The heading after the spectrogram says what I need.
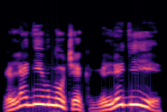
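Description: A sly, boastful old grandfather, as a male narrator puts him on, drawling his words with a teasing lilt. The voice is mellow and dry, rising and falling a lot. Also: mid-range voice, big pitch swings, a little slow, no echo. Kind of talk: audiobook character voice.

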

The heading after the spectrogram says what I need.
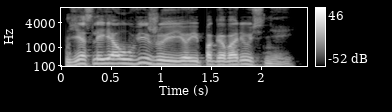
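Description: A man's voice: mid-range voice, very animated, fairly quick, a little mellow, clean tone, pitched above the performer's own voice, natural voice. A man voicing a stubborn, humble male shaman who chants in a ringing voice in a storybook reading.

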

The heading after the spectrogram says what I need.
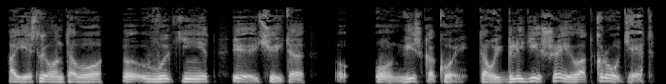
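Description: A man voicing a dim-witted male bandit sidekick who grumbles slowly and hesitantly with filler sounds. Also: medium pitch, a little mellow, dry recording, studio quality, close to an everyday voice. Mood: worried grumbling.

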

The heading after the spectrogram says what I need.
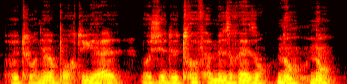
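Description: A man's voice: medium pitch, fairly even intonation, moderate pace, warm tone, husky, lightly acted. A man voicing a proud impostor ambassador who is dignified but easily alarmed. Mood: agitated. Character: proud, nervous male impostor posing as an ambassador.

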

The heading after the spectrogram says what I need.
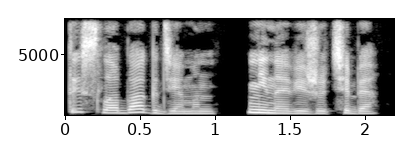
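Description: A woman reading the part of a quick-tempered young half-demon woman, talking in a heated, snappish way. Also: on the low side, dark tone, dry recording, clean studio sound, lightly acted. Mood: taunting.

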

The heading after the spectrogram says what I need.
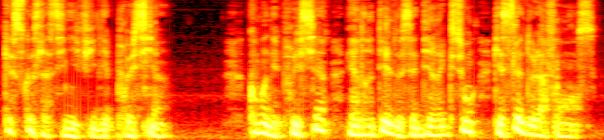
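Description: A man reading an audiobook, voicing a furious aging emperor who shouts insults in a rough, raucous voice. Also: medium pitch, expressive, moderate pace. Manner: shouting insults in a rising fury. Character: furious aging male emperor, harsh and scornful. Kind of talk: audiobook character voice.

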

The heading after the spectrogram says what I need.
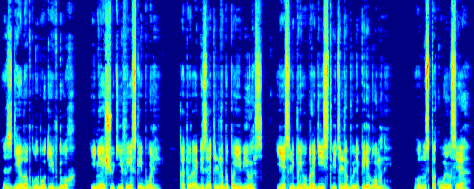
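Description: Dark-voiced male audiobook narrator. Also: medium pitch, normal speed, dry recording, studio quality. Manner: expressive, lively storytelling.

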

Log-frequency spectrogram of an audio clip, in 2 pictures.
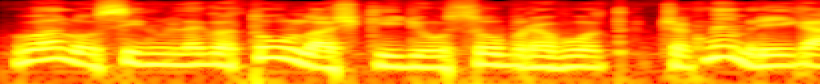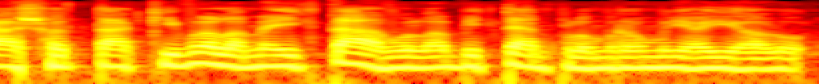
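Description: A man narrating a novel as an audiobook, reading in a steady, measured way. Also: fairly high pitch. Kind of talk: scripted narration.

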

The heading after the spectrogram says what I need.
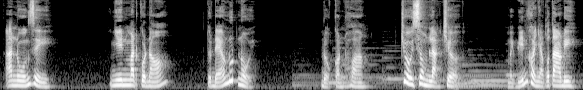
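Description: A venomous middle-aged mother snaps insults in a harsh, cursing voice, as a woman storyteller puts her on. She sounds scornful and mean through and through. The voice sits at an ordinary middle pitch. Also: expressive, normal speed, pauses often, soft background music, natural voice. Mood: abusive. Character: vulgar, spiteful middle-aged mother, abusive.

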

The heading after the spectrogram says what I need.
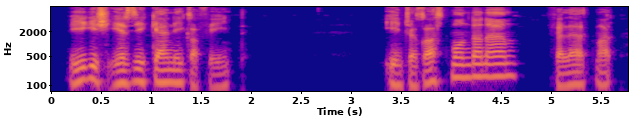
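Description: Male audiobook reader, low mellow voice, dry close sound, lifts pitch for dialogue. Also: dry recording. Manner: reads dialogue with lifted pitch, drops for narration tags. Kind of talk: scripted narration.

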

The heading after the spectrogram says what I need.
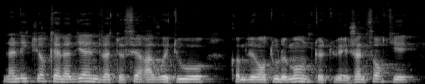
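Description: A man's voice: medium pitch, steady tone, brisk, a little mellow, close to an everyday voice. A man voicing a scheming male villain who taunts and gloats in a read-aloud novel. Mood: gloating.

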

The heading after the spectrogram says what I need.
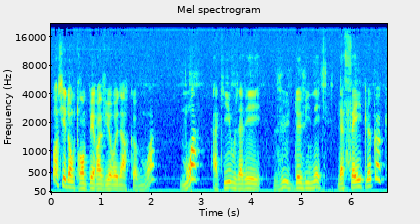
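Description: A man voicing a shrewd old cloth merchant who talks loudly and emphatically, in an audiobook. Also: medium pitch, big pitch swings, measured pace, muffled recording. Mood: gruff. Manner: loud, blustering and emphatic. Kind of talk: audiobook character voice.

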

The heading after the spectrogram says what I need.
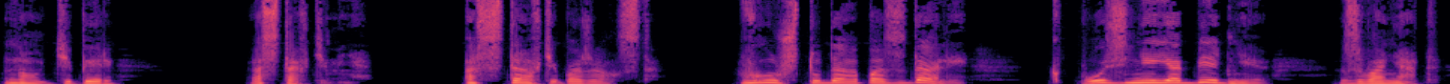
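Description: A man's voice: a little high, very animated, unhurried, long pauses, husky, no echo, studio quality, pitched above the performer's own voice, heavily acted. A man voicing an anguished proud young woman. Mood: weary. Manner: intense, breaking into sudden outbursts. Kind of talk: audiobook character reading.

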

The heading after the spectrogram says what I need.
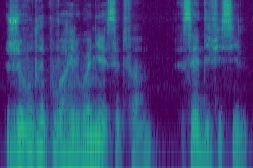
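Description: A man's voice: medium pitch, lively intonation, moderate pace, dark tone, slightly rough. A man reading an audiobook and voicing a worried aristocratic father, a viscount who asks abrupt, probing questions.

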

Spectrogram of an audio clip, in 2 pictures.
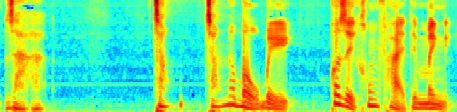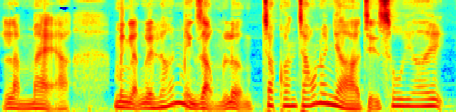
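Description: A storyteller voicing a humble older countrywoman who pleads softly and stammers. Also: mid-range voice, very animated, normal speed. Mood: meek.

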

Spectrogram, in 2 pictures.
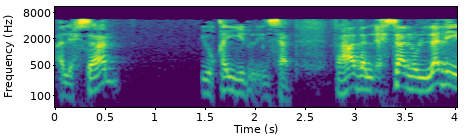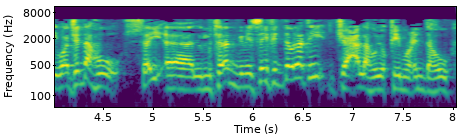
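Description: A middle-aged man teaching a lecture on classical poetry, explaining slowly and repeating and glossing words. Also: on the high side, sing-song, slightly rough. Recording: dull lo-fi recording.

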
